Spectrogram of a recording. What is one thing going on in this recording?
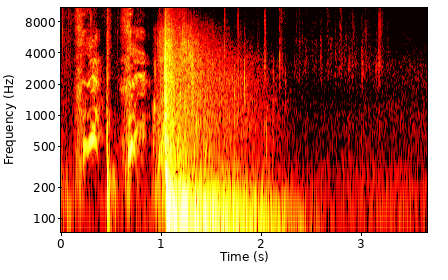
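A heavy boulder crashes down with a deep thud.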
